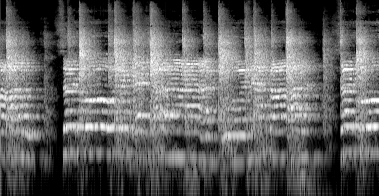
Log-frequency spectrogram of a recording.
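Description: A man singing a Haryanvi ragini folk song unaccompanied in long held phrases, while tapping out a steady beat of about three taps a second on a wooden desk. The singing breaks briefly about a second in and again near the end.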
